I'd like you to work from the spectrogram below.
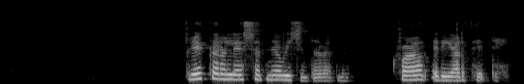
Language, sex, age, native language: Icelandic, female, 40-49, Icelandic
